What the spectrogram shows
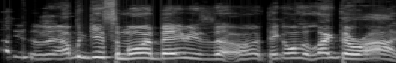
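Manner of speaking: put-on straining voice. Imitating a woman's remark while talking with friends, in a put-on constipated-sounding voice. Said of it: "He sounds like he's constipated or something".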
